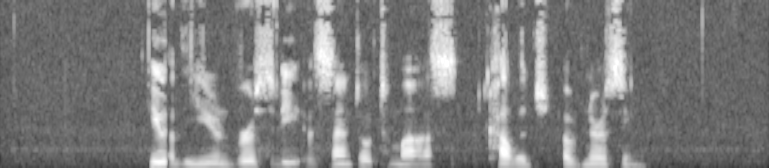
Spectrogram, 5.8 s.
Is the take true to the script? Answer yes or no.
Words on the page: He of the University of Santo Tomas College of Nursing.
yes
